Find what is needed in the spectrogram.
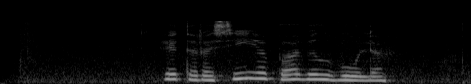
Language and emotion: Russian, neutral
